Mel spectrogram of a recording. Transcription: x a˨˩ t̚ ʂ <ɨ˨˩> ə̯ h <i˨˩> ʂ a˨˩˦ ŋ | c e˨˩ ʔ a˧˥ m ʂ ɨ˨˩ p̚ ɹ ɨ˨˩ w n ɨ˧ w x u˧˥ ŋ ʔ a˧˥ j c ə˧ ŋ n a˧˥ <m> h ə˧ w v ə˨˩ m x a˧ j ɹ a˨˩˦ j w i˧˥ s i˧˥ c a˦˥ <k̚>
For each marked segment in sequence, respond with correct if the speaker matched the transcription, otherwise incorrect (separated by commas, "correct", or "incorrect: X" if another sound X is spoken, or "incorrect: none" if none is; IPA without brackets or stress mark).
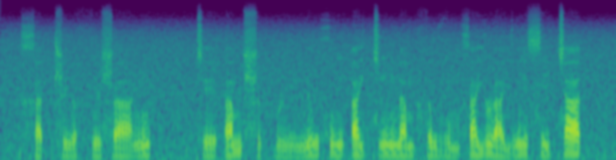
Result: incorrect: i˨˩, correct, correct, incorrect: t̚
